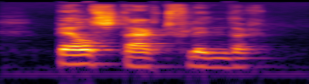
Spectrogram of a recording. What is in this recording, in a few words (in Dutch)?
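"pijlstaartvlinder", Dutch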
